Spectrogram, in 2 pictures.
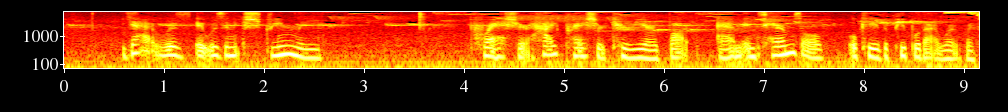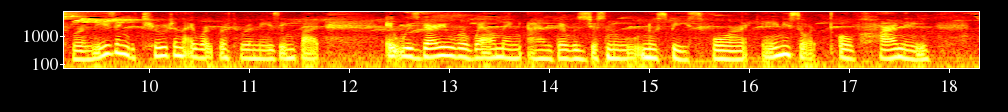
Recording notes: This episode was taken from an IG live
